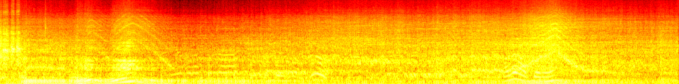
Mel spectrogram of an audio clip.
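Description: A motorcycle engine revs up sharply and falls back.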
